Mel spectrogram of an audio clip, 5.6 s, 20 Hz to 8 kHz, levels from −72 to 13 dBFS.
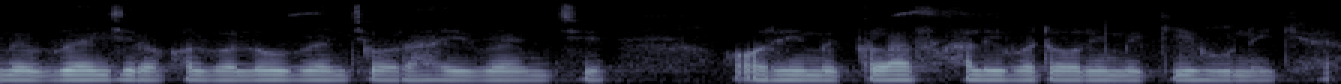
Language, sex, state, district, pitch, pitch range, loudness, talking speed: Bhojpuri, male, Bihar, Gopalganj, 125 Hz, 125-130 Hz, -27 LUFS, 150 wpm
